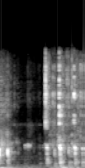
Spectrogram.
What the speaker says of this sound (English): Sorry if that typing's loud.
